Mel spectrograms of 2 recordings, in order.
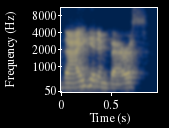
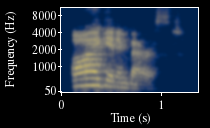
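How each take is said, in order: First: "they" stressed, pointing at others. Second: "I" hit hard, falling away after; stress on I. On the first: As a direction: put the contrast on "they". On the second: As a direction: punch the word "I" in contrast. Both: Shown as a demonstration. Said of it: "I don't mean I've been challenged like".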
